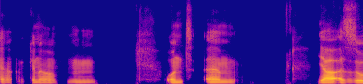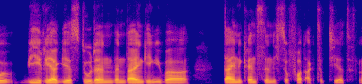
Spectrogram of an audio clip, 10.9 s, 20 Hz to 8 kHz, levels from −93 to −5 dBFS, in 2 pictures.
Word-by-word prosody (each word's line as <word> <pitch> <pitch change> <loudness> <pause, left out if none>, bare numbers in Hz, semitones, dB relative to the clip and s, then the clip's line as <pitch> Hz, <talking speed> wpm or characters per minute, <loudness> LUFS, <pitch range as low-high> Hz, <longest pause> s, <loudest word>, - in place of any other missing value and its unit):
Ja, - - -5 0.3
genau, 80 -1 -4 0.2
mhm. 85 -1 -10 1.1
Und, 95 -1 -3 0.2
ähm 85 -2 0 1.2
ja, 90 +1 +7
also, 85 -1 0
so 90 0 0
wie 95 +5 -2
reagierst 95 -2 +3
du 115 +2 -1
denn, 95 -6 +2
wenn 85 -1 -4
dein 95 +1 +6
Gegenüber 90 -2 -1 0.5
deine 90 0 +4
Grenze 90 0 -3
nicht 85 -1 -10
sofort - - -5
akzeptiert? - - -8
Ne, - - -15
90 Hz, 115 wpm, -24 LUFS, 85-95 Hz, 1.2 s, ja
